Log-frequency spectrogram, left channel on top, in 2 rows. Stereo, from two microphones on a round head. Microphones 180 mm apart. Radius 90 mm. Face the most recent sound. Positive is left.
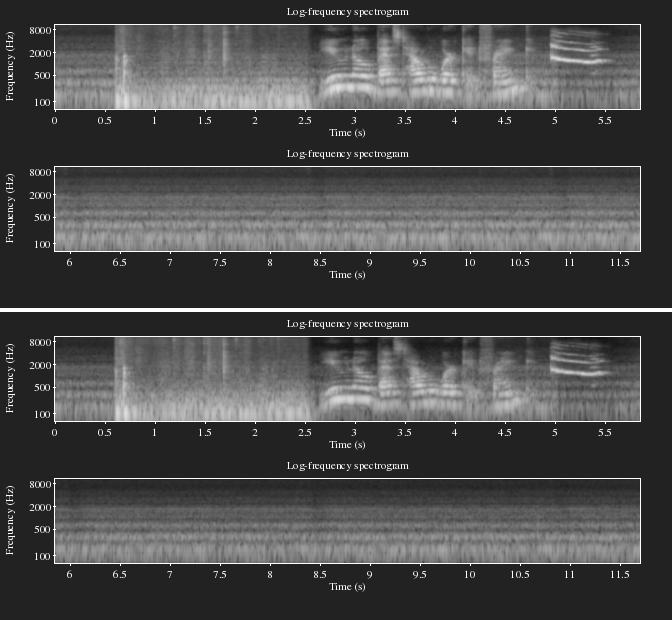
turn(degrees=15)  # may be behind; listen again after turning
